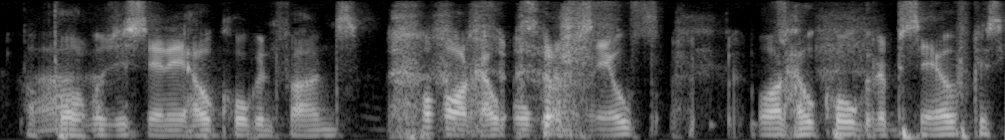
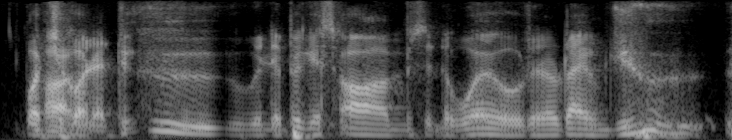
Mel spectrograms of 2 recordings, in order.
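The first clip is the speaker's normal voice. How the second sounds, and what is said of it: Poor impression of a wrestler's voice. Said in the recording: “That was my poor impression of Hulk Hogan.”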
